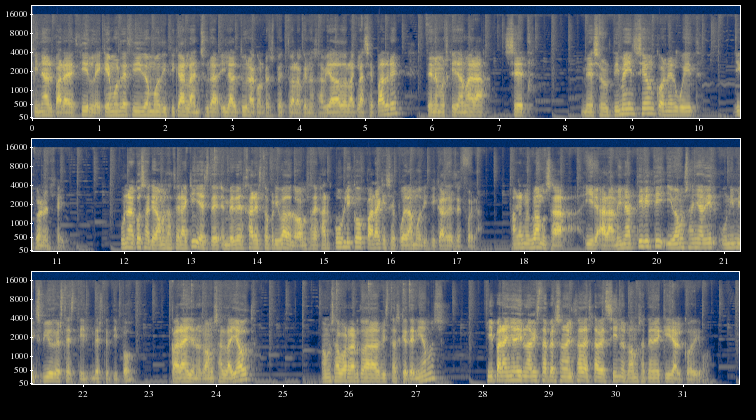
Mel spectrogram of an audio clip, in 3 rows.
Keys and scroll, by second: 8.2 Return, 11.5 ctrl+alt+l, 11.7 ctrl+alt+o.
